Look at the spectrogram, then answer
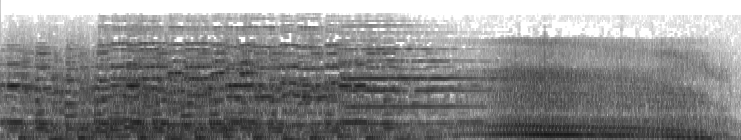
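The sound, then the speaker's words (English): A car engine cranks with a steady, rhythmic chugging, then catches and revs up, settling into a loud running hum as the car is started to drive off to Clay City. No one speaks. “Start the car, Miss Brooks.”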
